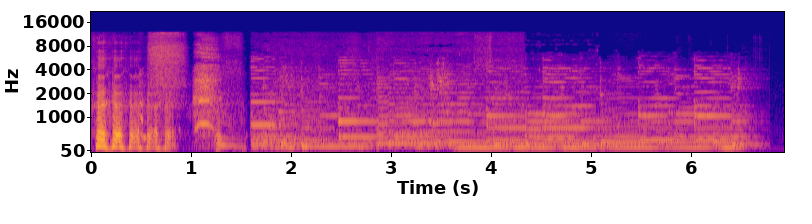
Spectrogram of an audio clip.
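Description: A pop song's closing moments: a short, bright sung vocal phrase, then layered sustained synth chords with a gentle melody that hold steady before cutting off at the end.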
